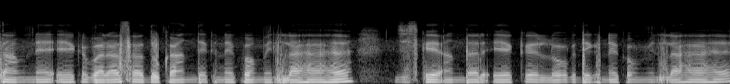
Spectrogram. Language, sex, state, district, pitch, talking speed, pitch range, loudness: Hindi, male, Odisha, Khordha, 110 Hz, 165 wpm, 105-110 Hz, -18 LUFS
